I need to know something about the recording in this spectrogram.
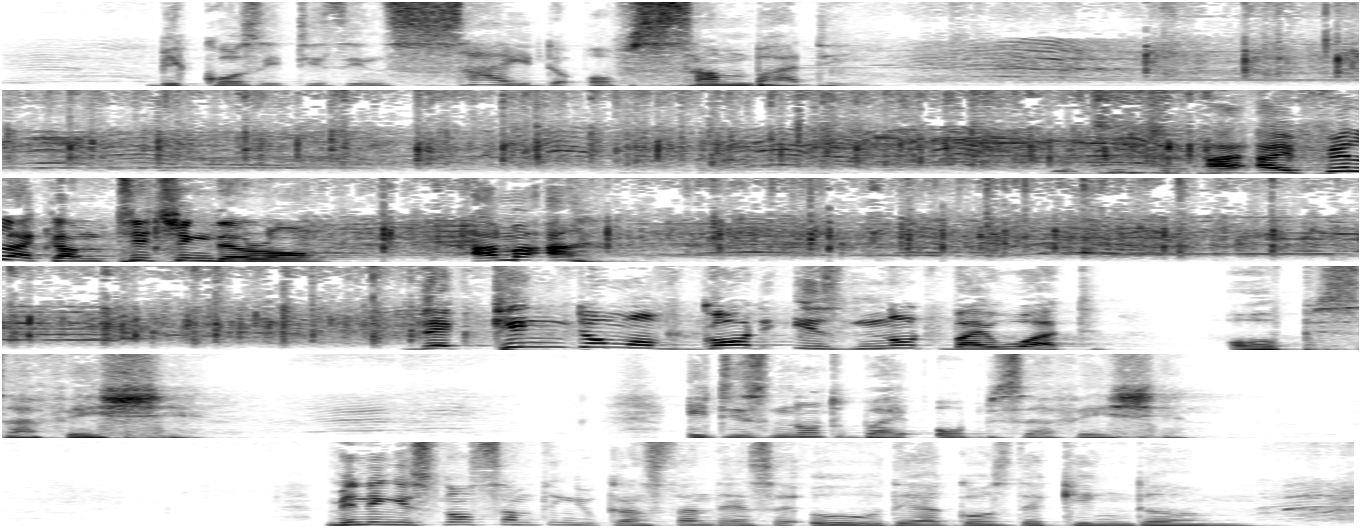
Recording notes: This episode was recorded on Jun 15, 2023 at Prophetic Service at Revelation Church in Simi Valley.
